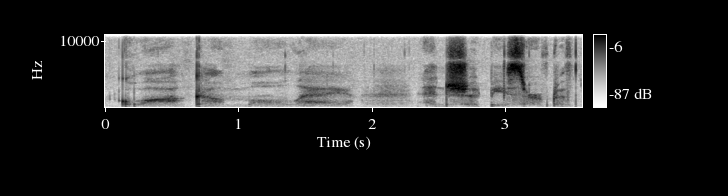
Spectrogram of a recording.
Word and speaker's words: guacamole: It is pronounced guacamole and should be served with chips or crackers.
